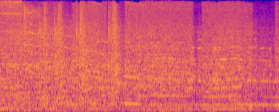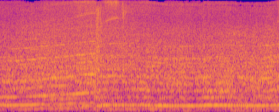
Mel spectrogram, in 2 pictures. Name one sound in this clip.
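A racing car engine roars loudly, its pitch rising and falling as it shifts gears.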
